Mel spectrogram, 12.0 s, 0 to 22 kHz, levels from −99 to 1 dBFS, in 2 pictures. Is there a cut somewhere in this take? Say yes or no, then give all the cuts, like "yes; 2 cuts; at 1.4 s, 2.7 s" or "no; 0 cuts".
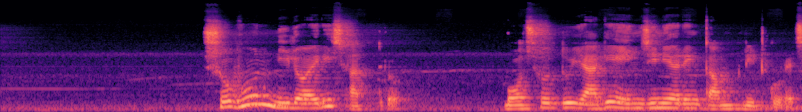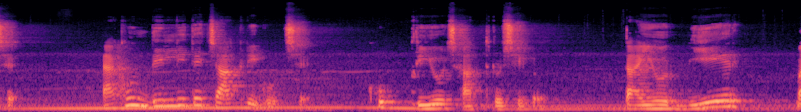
no; 0 cuts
